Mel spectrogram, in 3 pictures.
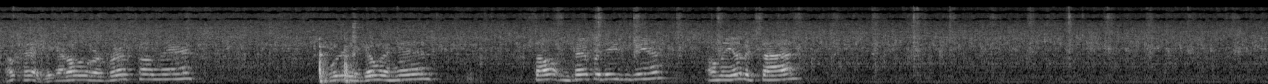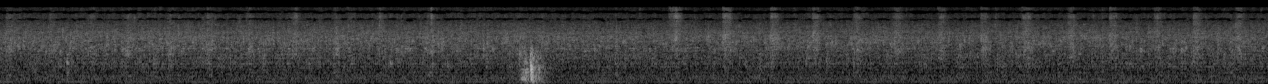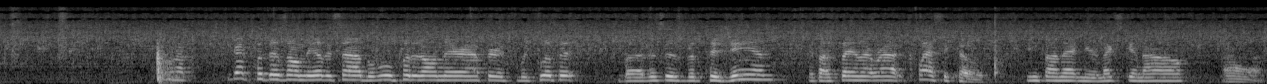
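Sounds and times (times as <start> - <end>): meat sizzling in hot oil: 0.0 - 38.0
knock: 17.9 - 18.2.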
